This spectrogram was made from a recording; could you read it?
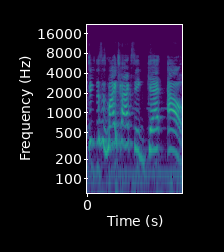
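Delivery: put-on, pushy, scolding yelling. Retelling telling a man to get out of the taxi: imitating own yelling. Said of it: "I started yelling at him".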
